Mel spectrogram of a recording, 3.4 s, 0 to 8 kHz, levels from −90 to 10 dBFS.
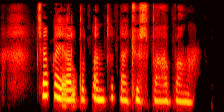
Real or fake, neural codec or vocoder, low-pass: real; none; 7.2 kHz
